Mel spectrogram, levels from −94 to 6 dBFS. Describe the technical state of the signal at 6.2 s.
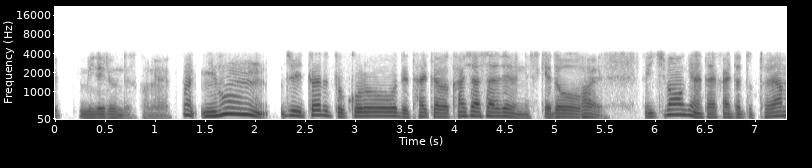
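At 6.2 s, as throughout, Opus voice compression in SILK mode cuts everything above 4.3 kHz, leaving muffled, hoarse, slightly robotic speech that fits a bitrate of about 8 kbps.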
